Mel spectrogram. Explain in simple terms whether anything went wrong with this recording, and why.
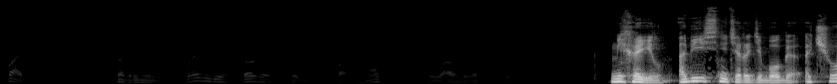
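Something did go wrong, right at the start. From 0 to about 5.87 s the speech is nearly silent, though what little you can hear is perfectly clean, with no crackle or hiss. That's a 24-bit alignment error (too quiet). The audio was stored as 24-bit numbers sitting in the low part of a 32-bit slot, but something read them as full 32-bit numbers, so everything shrank to a tiny fraction of its real loudness at once.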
